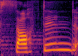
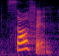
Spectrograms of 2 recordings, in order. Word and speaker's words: soften: 그런데 T 발음이 부드러워져서 yeah, the T there becomes softer. You usually soften the T sound in soften.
